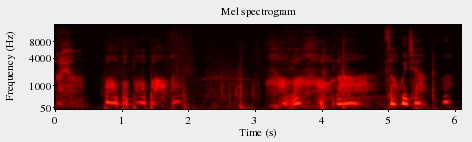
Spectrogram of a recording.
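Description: A woman's voice: fairly low pitch, animated, measured pace, a little mellow, slight background noise. A woman voicing a hot-tempered but doting older girlfriend in whispered role-play. She swears freely and swings between scolding and coaxing. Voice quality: very breathy, husky.

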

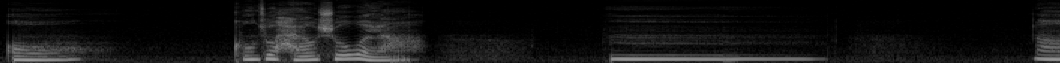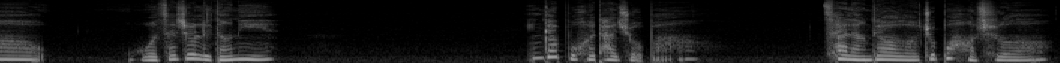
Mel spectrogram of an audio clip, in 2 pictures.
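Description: A woman voicing a gentle, caring, softly teasing neighbor big sister in an audio role-play, speaking softly and coaxingly. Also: fairly high pitch, fairly even intonation, takes it slowly, long pauses, husky, dry recording, exaggerated voice. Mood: quiet, caring. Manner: soft, tender, coaxing.

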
